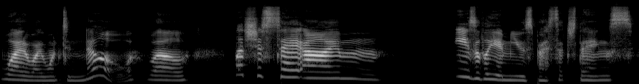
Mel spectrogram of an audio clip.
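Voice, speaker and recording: A woman's voice: on the high side, lively intonation, takes it slowly, pushed and bright, clean tone, no room sound, heavily acted, rough recording. A woman playing a suave sadistic radio demon. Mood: amused. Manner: theatrical, old-fashioned polite, toying. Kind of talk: audio roleplay.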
